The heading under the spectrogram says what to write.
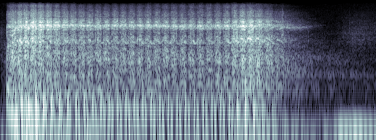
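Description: A voice imitates a page turning: one loud, rough, breathy rasp with a low buzzing undertone, held for about a second and a half before cutting off abruptly.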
